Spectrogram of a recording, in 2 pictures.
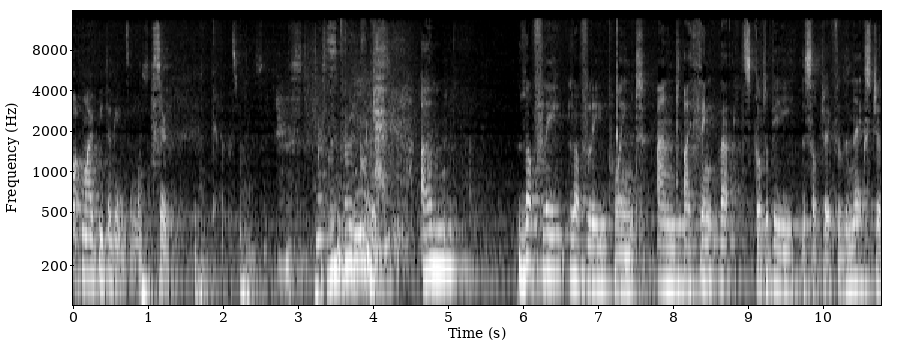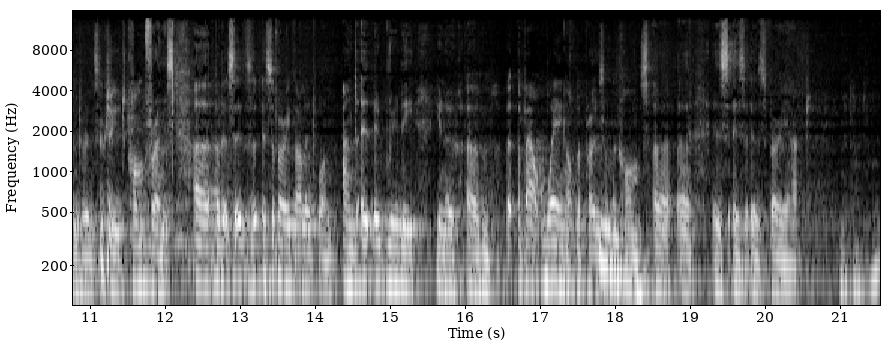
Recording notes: Gender Institute 20th Anniversary Conference keynote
